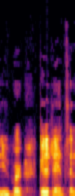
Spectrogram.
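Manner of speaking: plain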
